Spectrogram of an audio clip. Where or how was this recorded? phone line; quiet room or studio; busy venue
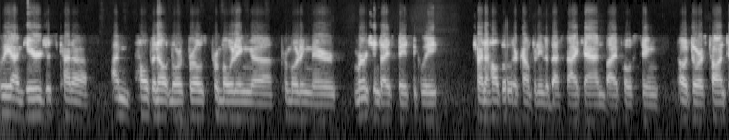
phone line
